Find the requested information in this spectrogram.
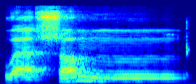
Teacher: Mim domah wawu sukun mat tobi'i panjang 2 harokat. Wasommu mim tasdid bacaan gunnah atau mendengung, dibaca mendengung, ditahan biar tampak mendengungnya. Wasommu mim domah wawu sukun mat tobi'i panjang 2 harokat.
